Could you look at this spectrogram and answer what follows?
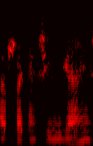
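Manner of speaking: quiet self-talk. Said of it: "I keep talking low".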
